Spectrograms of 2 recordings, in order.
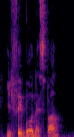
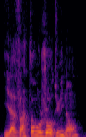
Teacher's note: You can either use n'est-ce pas or non at the end of a question with rising intonation. So n'est-ce pas is the equivalent to the English tag question.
